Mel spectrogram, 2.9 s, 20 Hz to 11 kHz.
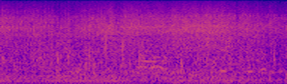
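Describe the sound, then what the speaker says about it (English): Several WW1 propeller aircraft engines with wooden props rumble and rev in a steady, dense drone, close and loud, with wind buffeting the microphone throughout. "The wooden props spit into the air and the engines began to rev up."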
